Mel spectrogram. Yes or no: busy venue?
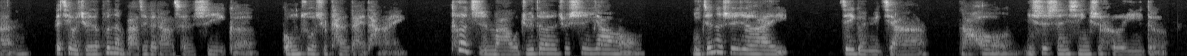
no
